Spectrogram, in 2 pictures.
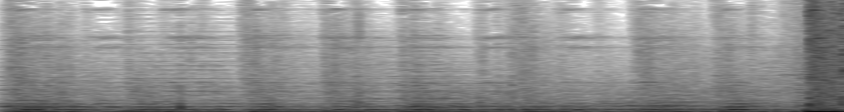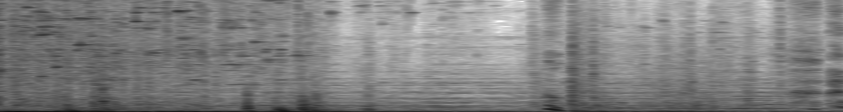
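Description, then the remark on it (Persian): After a few seconds of low, steady background hum, someone smashes a car window at a dock near a park in one loud crash, its glassy noise lingering and slowly fading over several seconds. “یکی میخواد منو خانم شما شیشه ماشینم شکنید.”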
